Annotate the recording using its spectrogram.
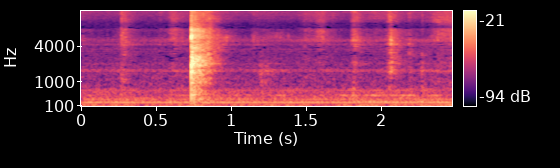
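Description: A single short, sharp snap of a trading card being flicked against the card stack, about three-quarters of a second in; otherwise near silence.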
